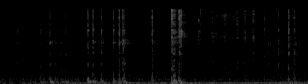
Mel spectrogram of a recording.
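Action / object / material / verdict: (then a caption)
scrape / round soap ball / soap / none. A utility knife blade scrapes and shaves the surface of a palm-sized, solid round turquoise soap ball (possibly a bath bomb) held in a hand with long nails, sending powdery flakes falling. A quick series of dry, crisp, bright scratching clicks sounds over a faint, steady low hum.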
